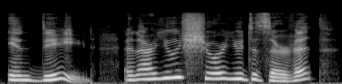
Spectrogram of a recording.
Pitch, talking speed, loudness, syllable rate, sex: 220 Hz, 140 wpm, -14 LUFS, 4.3 syllables/s, female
